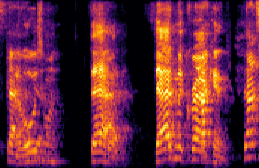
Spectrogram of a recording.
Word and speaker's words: Thad McKraken: it sad it's that I've always wanted that that McCracken that's how you pronounce my fake name right right it's I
